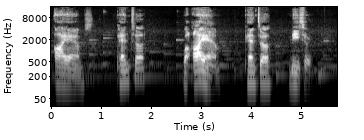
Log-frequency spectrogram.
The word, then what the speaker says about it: pentameter: so it's the same we don't say penta meter we say pentameter pentameter pentameter okay a ambik pentameter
